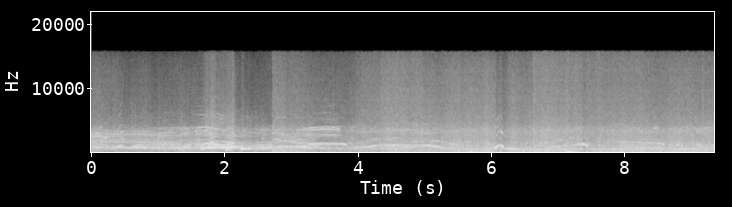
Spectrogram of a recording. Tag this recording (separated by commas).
Stream, Waterfall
